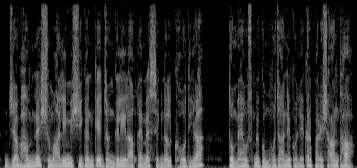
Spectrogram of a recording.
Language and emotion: Urdu, fearful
